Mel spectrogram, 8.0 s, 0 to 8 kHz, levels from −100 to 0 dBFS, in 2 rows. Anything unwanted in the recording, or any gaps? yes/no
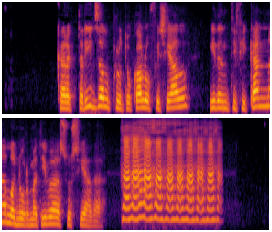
yes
